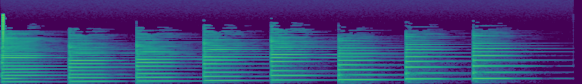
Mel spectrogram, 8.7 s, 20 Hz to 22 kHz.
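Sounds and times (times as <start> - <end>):
C double sharp harmonic minor scale in bass clef: 0.0 - 8.6.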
